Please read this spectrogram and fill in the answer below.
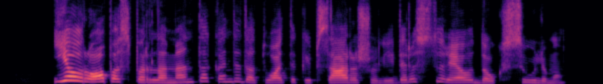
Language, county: Lithuanian, Kaunas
